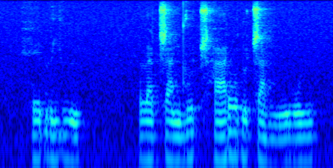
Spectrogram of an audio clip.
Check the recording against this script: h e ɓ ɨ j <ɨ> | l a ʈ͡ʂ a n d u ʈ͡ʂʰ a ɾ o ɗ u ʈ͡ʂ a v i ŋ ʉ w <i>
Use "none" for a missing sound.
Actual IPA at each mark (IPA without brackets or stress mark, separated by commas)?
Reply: ʉ, ɨ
